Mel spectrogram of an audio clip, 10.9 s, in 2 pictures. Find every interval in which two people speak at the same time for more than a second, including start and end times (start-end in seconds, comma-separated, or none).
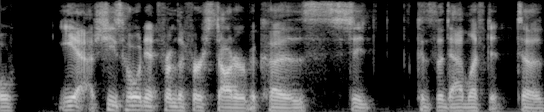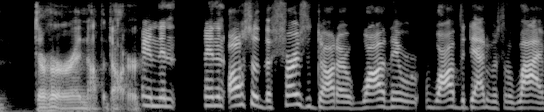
none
